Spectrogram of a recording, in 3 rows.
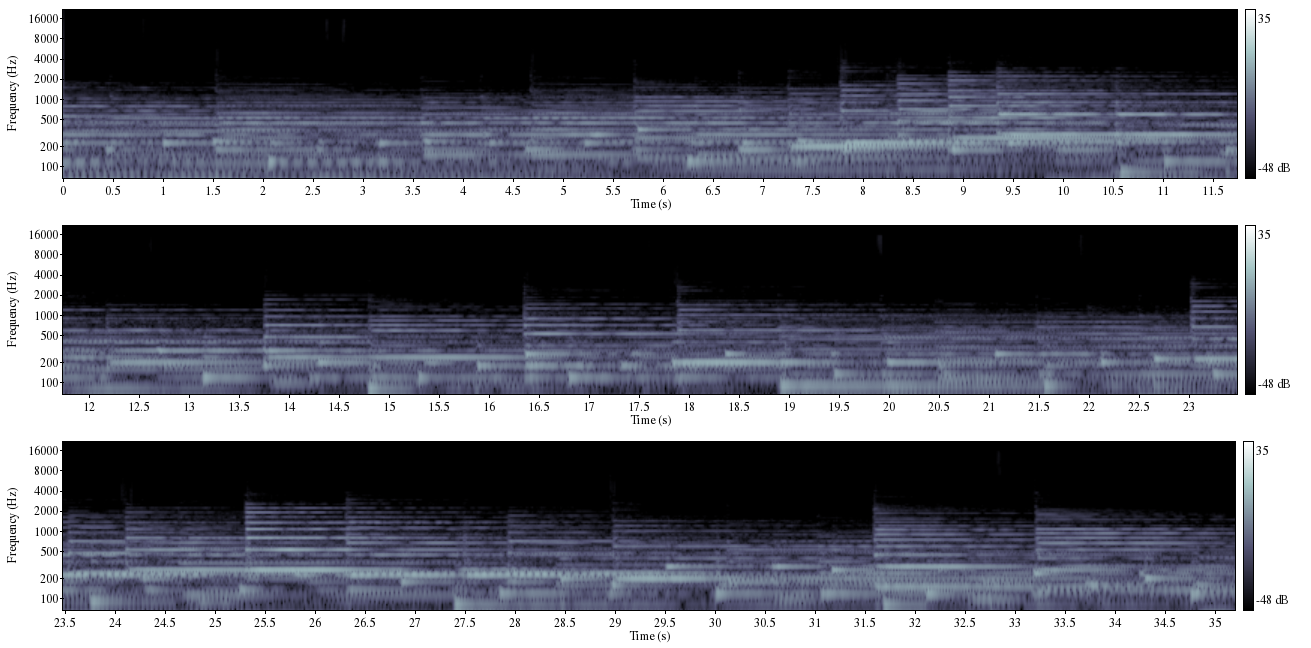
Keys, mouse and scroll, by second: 1.4 click, 1.8 click, 4.2 click, 4.5 shift+click, 5.3 ctrl+click, 7.1 ctrl+click, 8.1 click, 8.4 shift+click, 10.2 click, 10.7 ctrl+click, 11.3 ctrl+click, 13.2 click, 14.9 click, 15.5 ctrl+click, 17.4 click, 17.8 click, 19.2 click, 20.6 click, 21.1 shift+click, 22.6 ctrl+click, 24.1 click, 24.7 shift+click, 25.5 shift+click, 26.6 click, 27.3 click, 27.7 shift+click, 28.5 click, 28.7 ctrl+z, 29.2 ctrl+click, 30.7 click, 31.9 click, 32.0 ctrl+z, 32.8 click, 33.2 shift+click, 34.7 ctrl+click.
